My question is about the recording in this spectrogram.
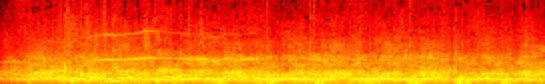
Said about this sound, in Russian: Толпа вокруг банка приветствует его.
